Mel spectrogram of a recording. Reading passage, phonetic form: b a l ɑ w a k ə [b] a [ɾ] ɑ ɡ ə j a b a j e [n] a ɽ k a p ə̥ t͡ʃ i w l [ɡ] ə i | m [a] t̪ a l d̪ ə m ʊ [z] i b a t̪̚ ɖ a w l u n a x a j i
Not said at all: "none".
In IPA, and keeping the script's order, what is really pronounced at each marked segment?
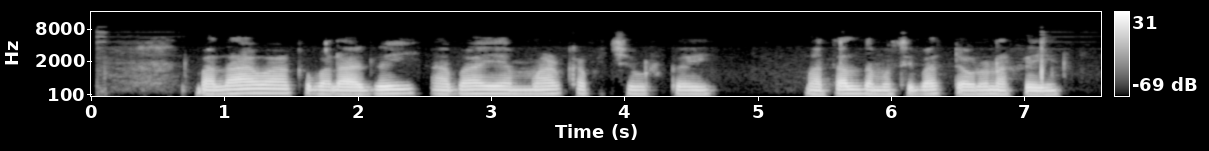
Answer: b, l, m, k, a, s

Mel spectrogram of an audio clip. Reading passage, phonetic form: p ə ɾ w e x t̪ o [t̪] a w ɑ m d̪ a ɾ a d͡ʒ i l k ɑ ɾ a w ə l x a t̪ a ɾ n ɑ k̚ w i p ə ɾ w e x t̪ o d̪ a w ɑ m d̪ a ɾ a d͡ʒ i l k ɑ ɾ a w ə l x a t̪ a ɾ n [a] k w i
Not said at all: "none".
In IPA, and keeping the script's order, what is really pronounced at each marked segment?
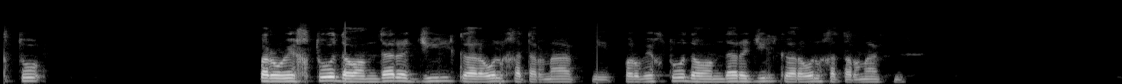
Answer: d̪, ɑ

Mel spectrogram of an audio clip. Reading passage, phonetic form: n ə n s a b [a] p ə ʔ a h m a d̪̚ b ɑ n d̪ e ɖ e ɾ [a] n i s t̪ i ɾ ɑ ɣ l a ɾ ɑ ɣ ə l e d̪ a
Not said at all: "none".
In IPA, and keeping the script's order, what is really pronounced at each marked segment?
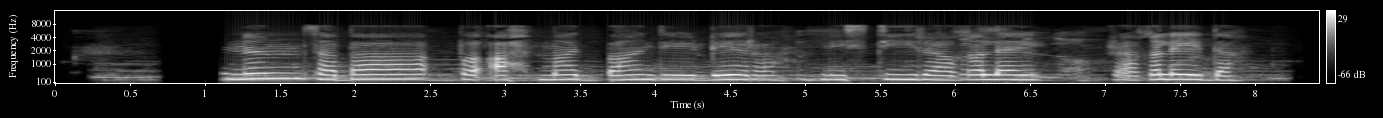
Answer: ɑ, a

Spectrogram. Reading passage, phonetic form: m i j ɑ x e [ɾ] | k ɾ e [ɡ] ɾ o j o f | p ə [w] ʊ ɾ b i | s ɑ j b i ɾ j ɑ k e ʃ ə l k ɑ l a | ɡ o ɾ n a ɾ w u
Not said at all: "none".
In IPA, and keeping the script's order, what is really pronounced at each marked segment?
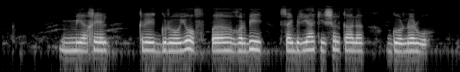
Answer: l, ɡ, ɣ

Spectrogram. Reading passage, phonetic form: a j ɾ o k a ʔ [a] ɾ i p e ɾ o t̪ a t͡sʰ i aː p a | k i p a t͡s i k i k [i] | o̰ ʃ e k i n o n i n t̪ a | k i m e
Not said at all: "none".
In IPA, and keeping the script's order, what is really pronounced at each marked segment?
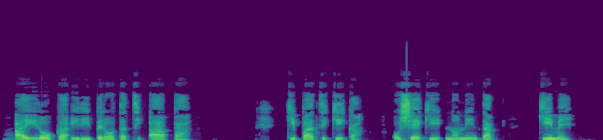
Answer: i, a

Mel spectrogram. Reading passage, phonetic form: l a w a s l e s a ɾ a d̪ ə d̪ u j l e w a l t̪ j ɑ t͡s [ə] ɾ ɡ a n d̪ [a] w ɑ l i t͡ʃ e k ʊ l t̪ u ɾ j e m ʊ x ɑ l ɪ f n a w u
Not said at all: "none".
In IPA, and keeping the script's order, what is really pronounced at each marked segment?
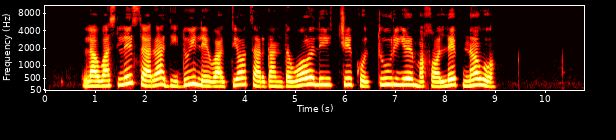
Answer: a, a

